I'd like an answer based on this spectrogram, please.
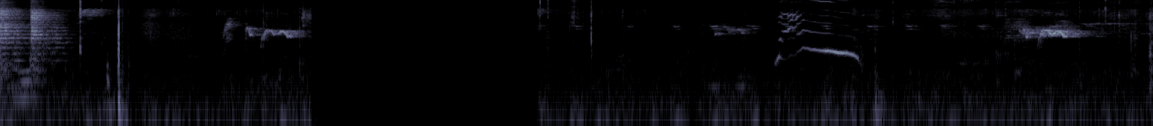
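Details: Kitten calling to its mother with a single falling meow near the end, surrounded by rustling, brief high squeaks and a short silent gap.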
